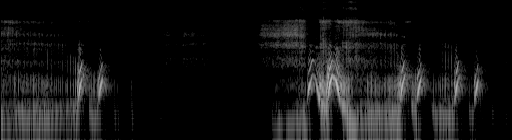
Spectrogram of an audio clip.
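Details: Dog making a sound likened to a truck that won't turn over: low rumbling grumbles broken by short rising whiny squeaks, a brief pause, then a longer sputtering run of repeated chugging whines.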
